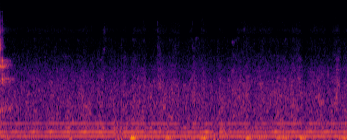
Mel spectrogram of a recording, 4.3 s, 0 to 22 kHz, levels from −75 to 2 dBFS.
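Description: A brief smear and wobble occurs at 1.43–1.47, 1.47–1.51 and 1.51–1.55 s, and again at 2.67–2.71 and 2.71–2.75 s. These are short concealed packet losses. Each time, 20 ms of audio arrived too late, and the receiver bridged the gap by extending the preceding sound before blending back.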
